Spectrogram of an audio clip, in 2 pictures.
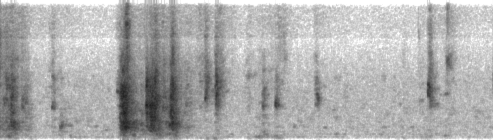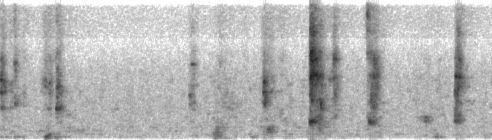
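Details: Cavalier King Charles Spaniel puppies, Daisy's six litter merged with Robin's two for eight pups at play indoors: sharp high squeaks and yelps in uneven bursts, a dense cluster early, then scattered shorter whimpers with faint low murmuring behind.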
